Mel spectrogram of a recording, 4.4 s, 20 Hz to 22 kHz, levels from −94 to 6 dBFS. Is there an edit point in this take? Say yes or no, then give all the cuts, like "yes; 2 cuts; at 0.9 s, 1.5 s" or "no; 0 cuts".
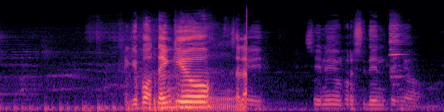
yes; 1 cut; at 2.5 s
